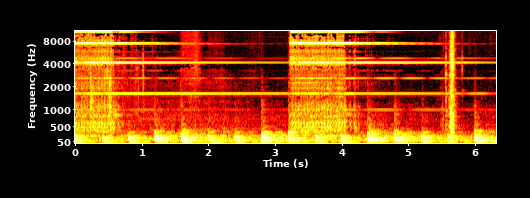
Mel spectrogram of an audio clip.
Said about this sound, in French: la sonnerie de téléphone retentit de façon incessante chez les Bergerons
